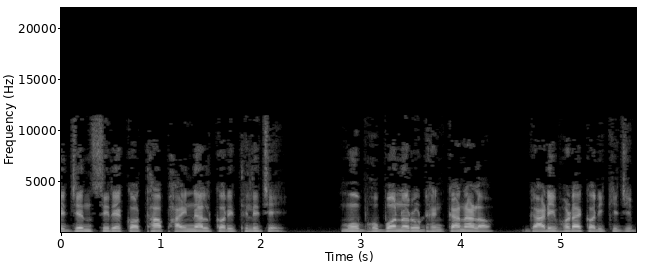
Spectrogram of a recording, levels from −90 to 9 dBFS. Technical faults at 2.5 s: MP3 compression

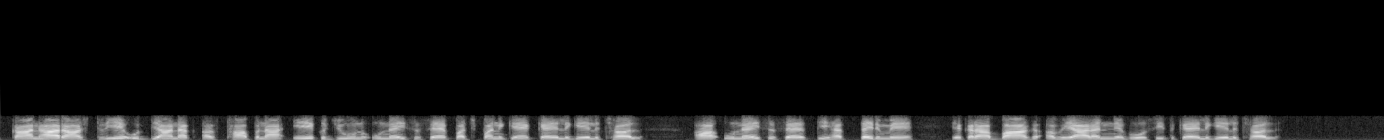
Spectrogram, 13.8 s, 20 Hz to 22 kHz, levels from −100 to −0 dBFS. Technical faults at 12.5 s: AMR narrowband mobile codec; lost AMR speech frames

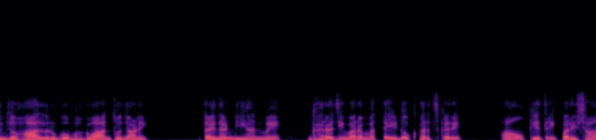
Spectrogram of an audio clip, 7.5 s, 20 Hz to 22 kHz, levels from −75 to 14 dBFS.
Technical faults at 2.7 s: AMR wideband (HD Voice) codec

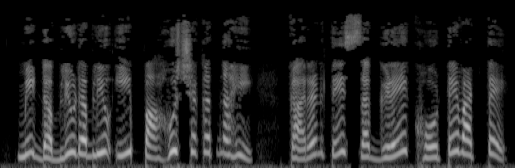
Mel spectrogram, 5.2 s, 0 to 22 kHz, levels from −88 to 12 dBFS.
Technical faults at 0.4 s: MP3 compression; pre-echo

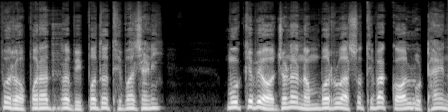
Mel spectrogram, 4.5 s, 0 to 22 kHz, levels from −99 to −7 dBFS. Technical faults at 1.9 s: none

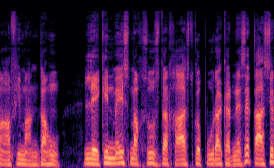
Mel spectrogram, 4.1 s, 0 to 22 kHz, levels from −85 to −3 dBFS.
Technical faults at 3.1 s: none

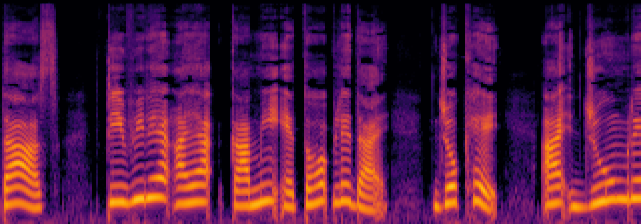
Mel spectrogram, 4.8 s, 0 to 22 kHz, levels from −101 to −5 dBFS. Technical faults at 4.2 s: none

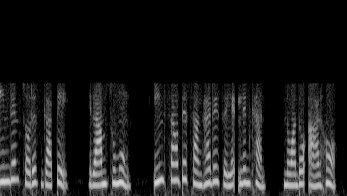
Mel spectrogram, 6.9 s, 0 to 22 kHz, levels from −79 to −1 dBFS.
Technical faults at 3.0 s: Bluetooth CVSD headset codec; Bluetooth headset packet repeated

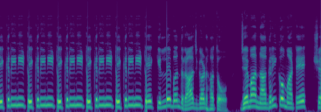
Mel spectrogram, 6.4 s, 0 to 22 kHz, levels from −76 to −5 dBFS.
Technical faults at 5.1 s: none

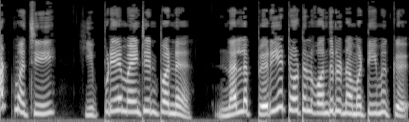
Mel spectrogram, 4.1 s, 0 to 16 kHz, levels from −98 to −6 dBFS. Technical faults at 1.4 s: none

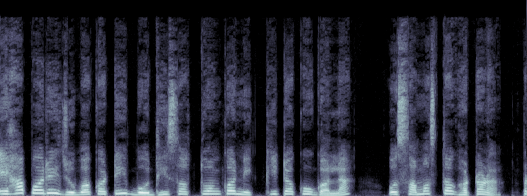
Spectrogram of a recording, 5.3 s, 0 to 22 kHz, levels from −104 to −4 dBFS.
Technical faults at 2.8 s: generation loss

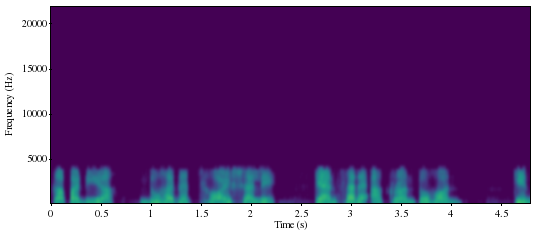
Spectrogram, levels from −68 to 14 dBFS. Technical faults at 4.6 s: comfort noise in place of the background

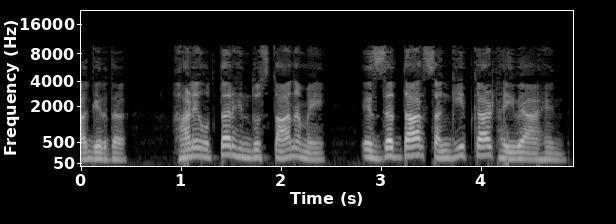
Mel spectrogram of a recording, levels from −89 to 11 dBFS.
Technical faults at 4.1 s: AAC compression

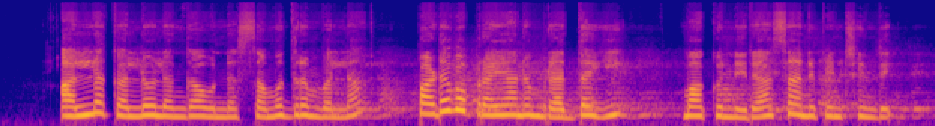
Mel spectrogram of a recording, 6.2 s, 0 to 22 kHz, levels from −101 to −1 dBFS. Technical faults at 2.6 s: feedback echo between two devices

